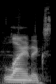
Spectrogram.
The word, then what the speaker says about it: Linux: But Linux is always Linux. Oh, Linux But is always Linux.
